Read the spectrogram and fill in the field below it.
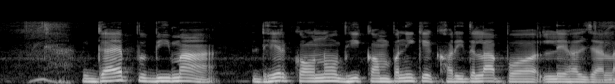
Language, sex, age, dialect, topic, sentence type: Bhojpuri, male, 25-30, Northern, banking, statement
